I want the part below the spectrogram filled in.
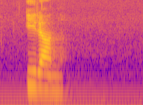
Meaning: Iran (a country in West Asia)
- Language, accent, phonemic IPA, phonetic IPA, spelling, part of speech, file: Armenian, Eastern Armenian, /iˈɾɑn/, [iɾɑ́n], Իրան, proper noun, Hy-Իրան.ogg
